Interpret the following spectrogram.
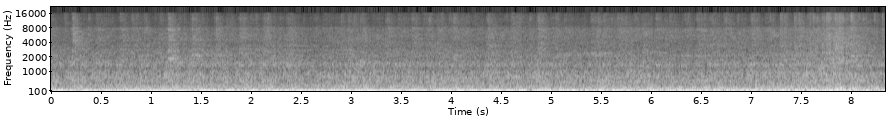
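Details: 1976 Tatra 813 V12 diesel at its first start after about 20 years, after the head was removed, the cylinders and pistons cleaned and damaged parts replaced: a deep, even rumble that holds steady with no knocks or misses, a smooth, normal idle.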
